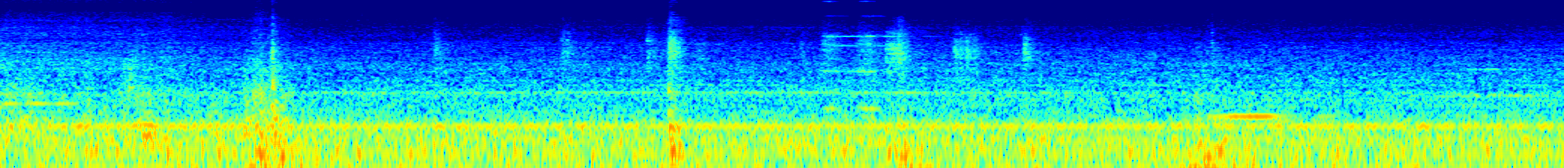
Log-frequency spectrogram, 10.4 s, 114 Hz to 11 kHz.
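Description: Semboku Rapid Railway 5000 series electric train standing at a platform, heard from inside the cab: its onboard equipment makes a steady hum. A few sharp clicks come through, with a brief low rumble about eight seconds in.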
